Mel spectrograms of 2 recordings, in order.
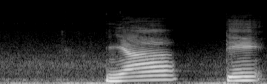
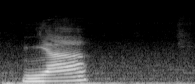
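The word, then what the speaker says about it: ñati'ũ: Ña-ti-u. Ña-ti-u. La U es nasal, o sea que lleva la virgulilla. Ña-ti-u.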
